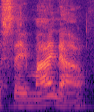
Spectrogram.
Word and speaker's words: σημαίνω: is a great words uh pronounced say my now and it means communicated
